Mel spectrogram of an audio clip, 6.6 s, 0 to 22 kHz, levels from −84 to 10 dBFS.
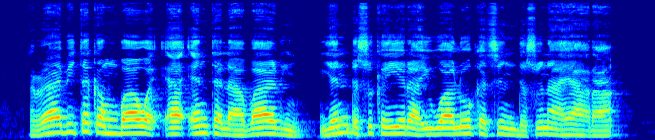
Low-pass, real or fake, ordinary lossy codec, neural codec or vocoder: none; real; none; none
